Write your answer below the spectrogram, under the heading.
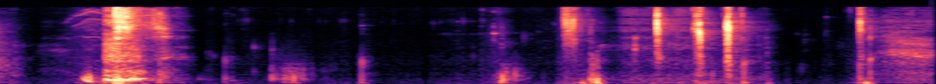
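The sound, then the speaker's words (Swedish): A can of non-carbonated Moneybag soda is opened, with a loud sharp crack, a few small faint clicks, then a quick cluster of crisp metallic snaps and ticks, with no fizz. “Så här låter det när man sprättar en moneybag soda. Ingen kolsyra i.”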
